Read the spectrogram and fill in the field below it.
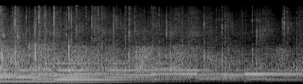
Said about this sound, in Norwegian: Gi han en skikkelig applaus. Det fantastisk å høre.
